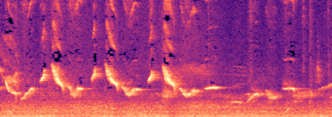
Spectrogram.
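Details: Chinese hwamei, a bird offered for sale and said to sing well with an even voice, delivering loud whistled phrases that swoop up and down, each sliding note rising then falling, repeated in quick succession over a steady low hum.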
